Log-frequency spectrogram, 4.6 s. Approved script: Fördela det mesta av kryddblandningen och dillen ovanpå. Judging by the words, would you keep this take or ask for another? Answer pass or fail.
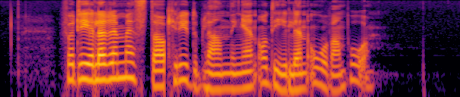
fail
